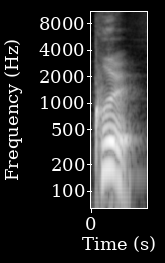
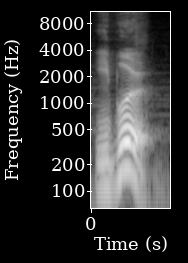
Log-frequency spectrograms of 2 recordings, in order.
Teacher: 불 할 때는 미세하게 공기가 터지는 소리가 더 들릴 거예요 이불 할 때는 그게 덜할 거고요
